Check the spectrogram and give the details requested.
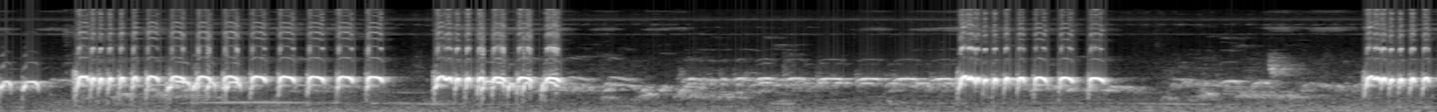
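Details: Zebra dove call provoking other doves to respond; loud rolling coo bursts alternate with longer stretches of softer steady notes, phrases repeating roughly every three to four seconds.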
